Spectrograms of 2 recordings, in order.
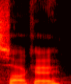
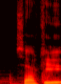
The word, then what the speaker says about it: sake: I'm pretty sure it's sake. Saki isn't cuz uh no a standalone E in the Japanese language.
